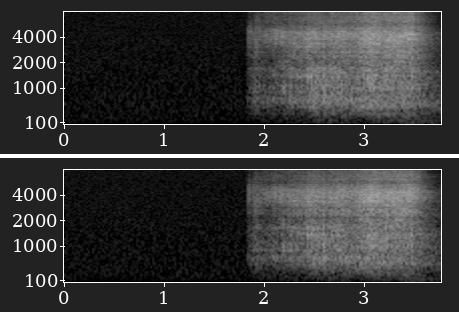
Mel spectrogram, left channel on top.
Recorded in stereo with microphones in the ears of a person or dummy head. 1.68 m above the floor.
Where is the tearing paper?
5° right (ahead or behind), 1.6 m.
